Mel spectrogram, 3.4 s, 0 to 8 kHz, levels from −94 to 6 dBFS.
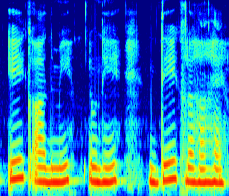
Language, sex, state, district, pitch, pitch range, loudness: Hindi, female, Jharkhand, Palamu, 225 Hz, 215-245 Hz, -9 LUFS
